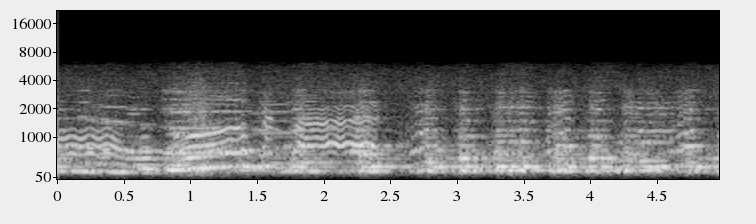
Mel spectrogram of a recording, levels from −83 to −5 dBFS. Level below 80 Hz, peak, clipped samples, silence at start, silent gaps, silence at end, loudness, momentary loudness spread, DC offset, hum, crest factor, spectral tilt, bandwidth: -66 dBFS; -2 dBFS; under 0.1%; 0 s; none; 0 s; -17 LUFS; 4 LU; under 0.1%; none; 16 dB; -8.5 dB/octave; 6.2 kHz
